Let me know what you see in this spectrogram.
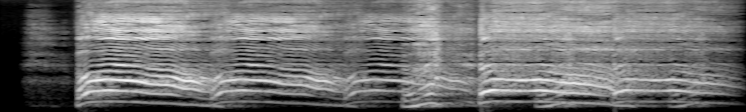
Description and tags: Elf Male Warcry
An elven warcry.
Elven, yelling, battle, warcry, shouting, battlecry, male, war, cry, Elf, echo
